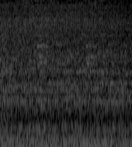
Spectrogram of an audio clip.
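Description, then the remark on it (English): A steady low rumble of a car driving past behind a police station, with continuous engine and road noise at moderate volume and no voices. “Except for when a car just drives by like that.”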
